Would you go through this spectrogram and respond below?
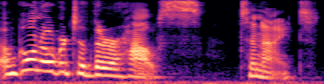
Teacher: We can reduce it to schwa. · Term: reduction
